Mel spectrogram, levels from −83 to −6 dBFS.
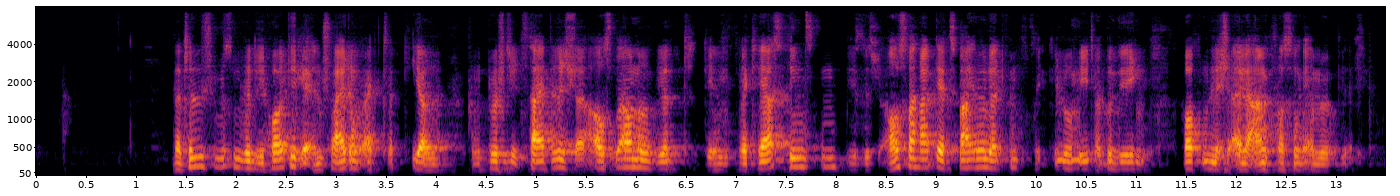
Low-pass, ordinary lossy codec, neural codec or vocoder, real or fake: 7.2 kHz; none; codec, 16 kHz in and 24 kHz out, 0.6 kbps, FireRedTTS-2 codec; fake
